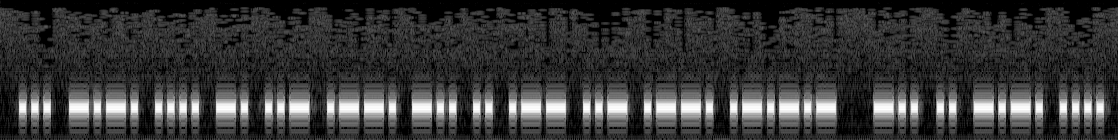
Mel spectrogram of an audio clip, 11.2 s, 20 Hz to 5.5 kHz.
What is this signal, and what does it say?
Morse code, heard as a keyed tone, about 20 wpm, 630 Hz, with radio noise. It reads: SCHNUPDIWUP. DICH
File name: 002 Zweiter Streich 20wpm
